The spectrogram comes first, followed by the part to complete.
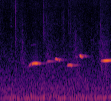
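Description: A person whistling a short run of about five brief notes that step up and down in pitch, starting about half a second in.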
